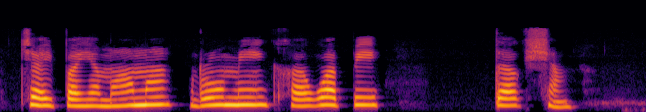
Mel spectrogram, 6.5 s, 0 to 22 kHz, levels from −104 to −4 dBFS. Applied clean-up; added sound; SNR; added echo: none; none; none; none.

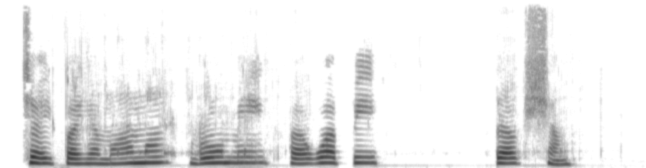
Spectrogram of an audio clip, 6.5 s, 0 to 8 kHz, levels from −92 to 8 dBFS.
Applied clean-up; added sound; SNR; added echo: neural mask model DeepFilterNet 3.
